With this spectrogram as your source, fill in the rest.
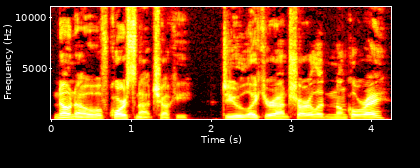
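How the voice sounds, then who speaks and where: An actor playing a gentle, probing child psychologist in a radio soap, speaking in a measured, soothing, tactful way. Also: male voice, a little high, no room sound, studio quality, lightly acted. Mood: kindly probing. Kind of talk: old radio soap opera acting.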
